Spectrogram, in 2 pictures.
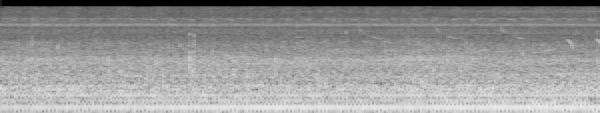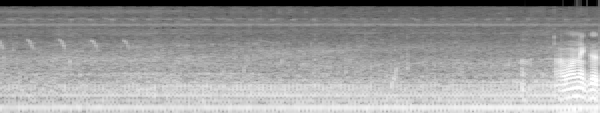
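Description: A motor running steadily with a low even hum that slowly grows louder through the second half. About halfway through, a bird gives a quick series of about six short high chirps.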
